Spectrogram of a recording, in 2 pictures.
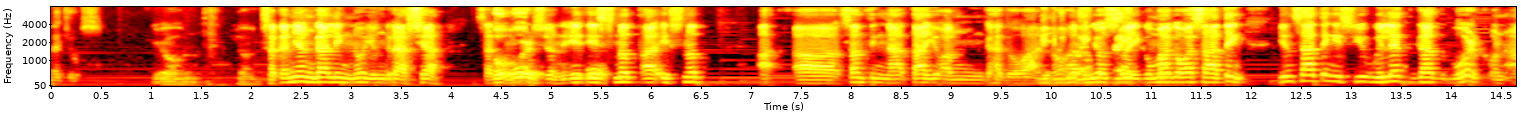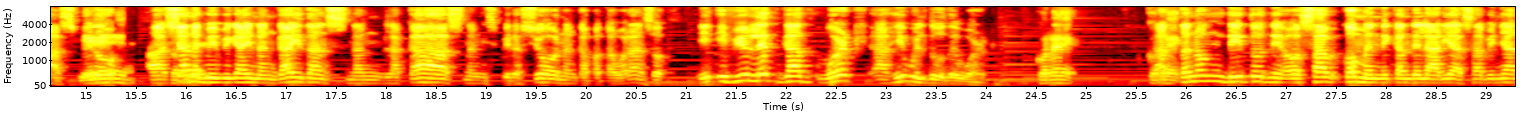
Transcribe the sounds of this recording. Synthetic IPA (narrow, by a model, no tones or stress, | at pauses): d͡ʒos | jon | jnsɐkɐnjaŋɡaːlɪŋno̞jʊŋɡɾasja | sɐkovɛɹsonɪʔɪsnot̪aʔɪsnot̪̚ | ʔaasamt̪ɪŋnɐt̪aːjo̞ʔɐŋɡaɡɐwaʔnːʔajosɐjɡʊmaːɡɐwasɐaːt̪ɪŋ | jʊnsɐʔaːt̪ɪŋɪsjʊwɪlɛt̪̚ɡad̪̚wɛɹkonɐspɛɾoaʃanɐɡ̚bibɪɡajnɐŋɡajd̪ansnɐŋlɐkasnɐŋɪnspɪɾɐsjonːɐŋkɐpɐt̪ɐwaɾanso | ʔɪʔɪfjulɛt̪̚ɡad̪̚wɛɹkaɦiwɪld̪uðəwɛɹk̚koɾɛ | kat̪ɐnoŋd̪iːt̪onɪʔosakomɛnt̪nɪkɐnd̪ɛlaɾjasaːbɪɲa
